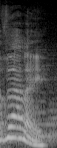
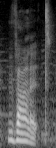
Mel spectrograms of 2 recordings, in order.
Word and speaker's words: valet: Yesterday I was a doctor, and now I become a valet. Valet. I know, like, the original French is pronounced valet, but I'm pretty sure it's pronounced valet in Got a light?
